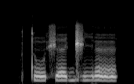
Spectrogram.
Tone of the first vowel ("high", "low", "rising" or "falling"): low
